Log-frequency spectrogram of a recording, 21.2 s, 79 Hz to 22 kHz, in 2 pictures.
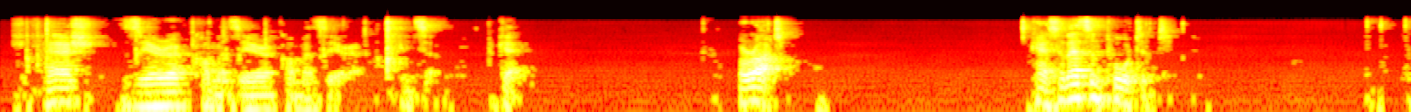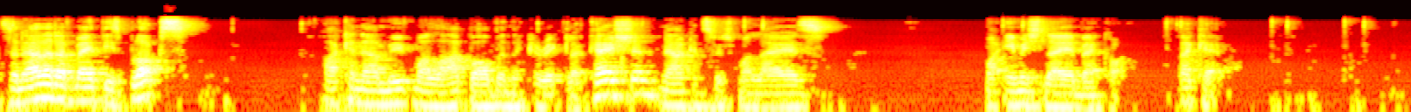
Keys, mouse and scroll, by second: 0.2-3.8 typing, 3.7 scroll, 3.8 middle click, 5.7 middle click, 8.9 middle click, 10.3 right click, 10.3 scroll, 10.6 right click, 12.8 click, 12.8-13.8 scroll, 13.8 middle click, 14.2 middle click, 14.6 scroll, 15.2 Escape, 16.2 click, 18.2 click, 19.4 click, 20.2 click, 20.8 click, 21.0 middle click, 21.1 middle click.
